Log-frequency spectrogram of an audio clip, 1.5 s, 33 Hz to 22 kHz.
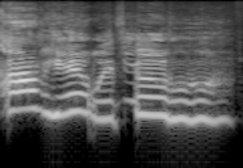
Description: FORM im here with you Vocal Sample
Categories: Vocals
LOFI VIBES, LYRICS, male, sample, wet
MAN-LYRICS-FILLS-120bpm-Am-9.wav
